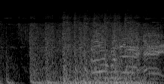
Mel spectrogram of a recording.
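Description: Gunfire from a firefight in the video game Killzone, a dense, continuous rattle of shots starting after a short pause and holding loud through the rest, with a voice mixed in.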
